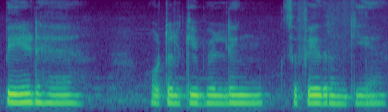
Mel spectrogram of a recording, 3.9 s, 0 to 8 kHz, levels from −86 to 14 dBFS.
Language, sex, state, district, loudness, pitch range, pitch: Hindi, female, Chandigarh, Chandigarh, -16 LUFS, 165-170 Hz, 165 Hz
